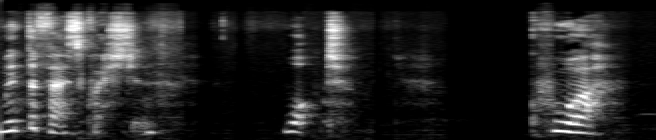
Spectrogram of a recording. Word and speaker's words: quoi: the first question what quoi quoi it's kind of pronounced as if the QU was suddenly a KW it's kind of that sound and here are some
